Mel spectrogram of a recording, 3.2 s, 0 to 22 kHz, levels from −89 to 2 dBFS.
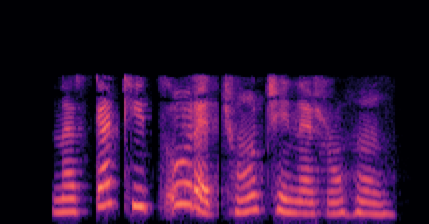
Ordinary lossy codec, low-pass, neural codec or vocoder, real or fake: AAC, 24 kbps; 5.4 kHz; none; real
